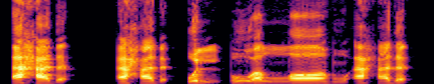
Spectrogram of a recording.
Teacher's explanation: This ending dal should be shaken. Why? Because it's one of the 5 letters جد with sukoon. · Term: qalqala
